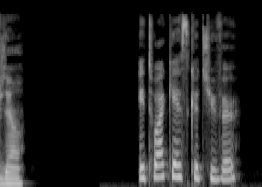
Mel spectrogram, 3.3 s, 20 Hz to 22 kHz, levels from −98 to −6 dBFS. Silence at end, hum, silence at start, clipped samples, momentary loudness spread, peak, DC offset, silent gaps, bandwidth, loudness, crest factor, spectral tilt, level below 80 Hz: 0.35 s; none; 0 s; under 0.1%; 8 LU; -18 dBFS; under 0.1%; 0.79-1.25 s; 16 kHz; -33 LUFS; 18 dB; -5 dB/octave; -74 dBFS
